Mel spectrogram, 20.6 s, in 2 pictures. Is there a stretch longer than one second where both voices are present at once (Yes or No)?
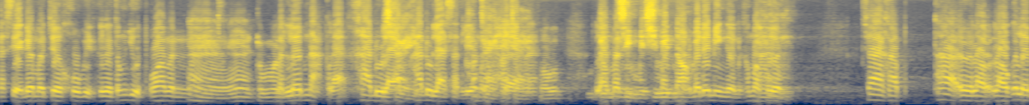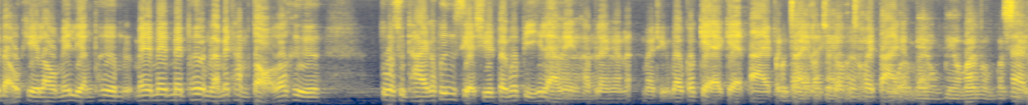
Yes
